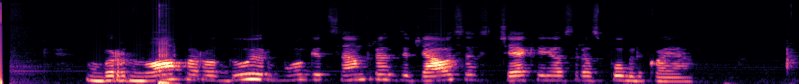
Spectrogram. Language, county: Lithuanian, Vilnius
